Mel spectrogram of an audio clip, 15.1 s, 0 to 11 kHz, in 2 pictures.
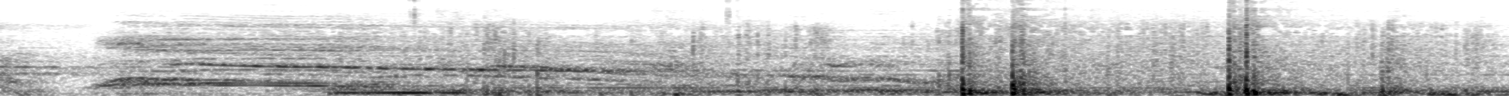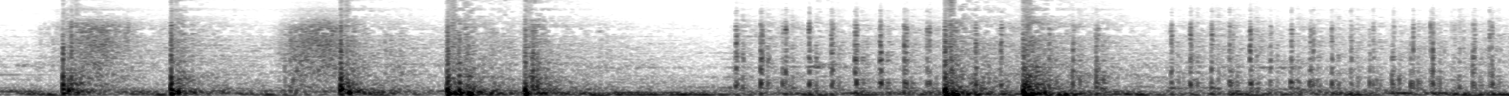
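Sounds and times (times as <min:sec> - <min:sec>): music: 0:00.0 - 0:15.0
fireworks shells bursting: 0:04.8 - 0:06.9, 0:07.9 - 0:10.8, 0:11.8 - 0:13.4.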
